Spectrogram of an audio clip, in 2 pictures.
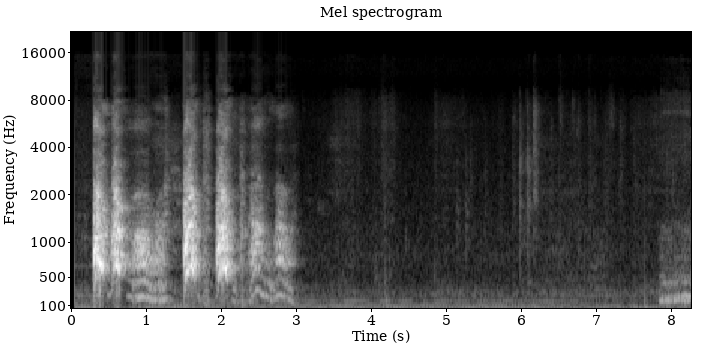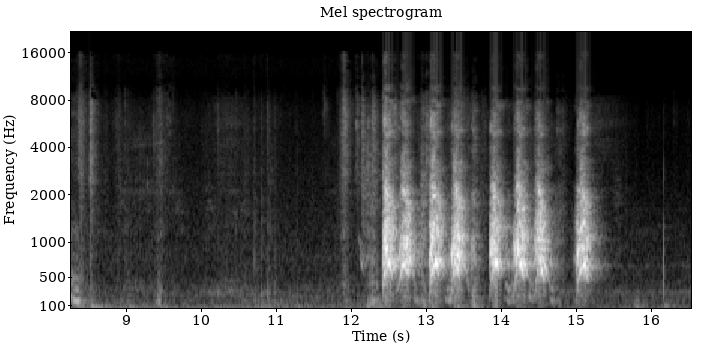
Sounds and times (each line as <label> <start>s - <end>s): growls 2.3s - 3.1s
growls 7.6s - 8.7s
